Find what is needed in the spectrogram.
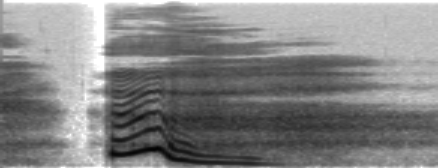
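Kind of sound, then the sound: human body sound, big yawn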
